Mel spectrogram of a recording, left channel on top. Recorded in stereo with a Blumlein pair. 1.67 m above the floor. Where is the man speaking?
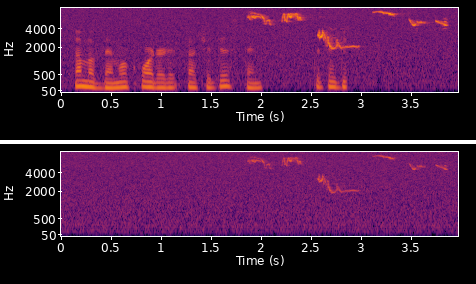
45° left.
